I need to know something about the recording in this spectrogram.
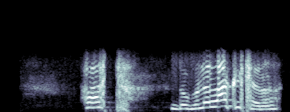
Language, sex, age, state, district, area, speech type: Kashmiri, female, 18-30, Jammu and Kashmir, Ganderbal, rural, conversation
